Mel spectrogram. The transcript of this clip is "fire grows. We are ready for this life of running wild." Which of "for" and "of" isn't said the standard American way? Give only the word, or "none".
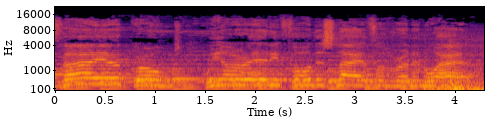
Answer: none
